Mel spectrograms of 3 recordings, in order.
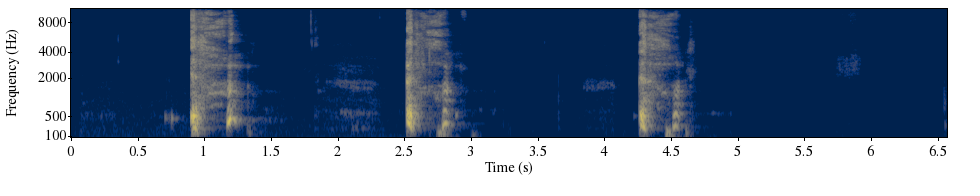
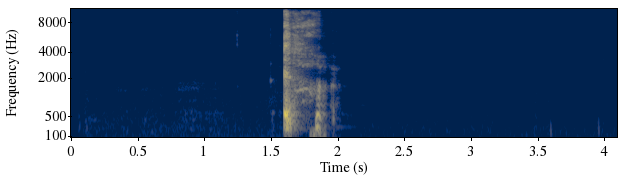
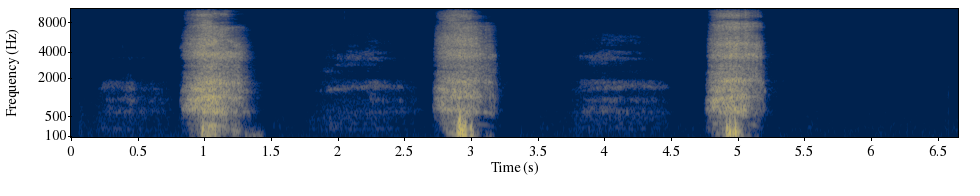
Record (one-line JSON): {"three_cough_length": "6.6 s", "three_cough_amplitude": 32509, "three_cough_signal_mean_std_ratio": 0.21, "cough_length": "4.1 s", "cough_amplitude": 32768, "cough_signal_mean_std_ratio": 0.13, "exhalation_length": "6.7 s", "exhalation_amplitude": 26567, "exhalation_signal_mean_std_ratio": 0.32, "survey_phase": "beta (2021-08-13 to 2022-03-07)", "age": "45-64", "gender": "Female", "wearing_mask": "No", "symptom_runny_or_blocked_nose": true, "symptom_abdominal_pain": true, "symptom_headache": true, "smoker_status": "Never smoked", "respiratory_condition_asthma": false, "respiratory_condition_other": false, "recruitment_source": "Test and Trace", "submission_delay": "1 day", "covid_test_result": "Negative", "covid_test_method": "ePCR"}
